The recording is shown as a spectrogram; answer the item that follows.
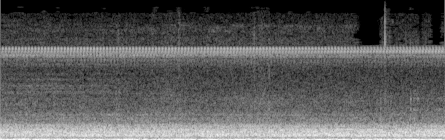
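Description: Steady low hum and rumble of a reef aquarium's running equipment, its pumps and water circulation, with a faint steady high-pitched whine above it.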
